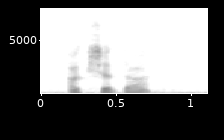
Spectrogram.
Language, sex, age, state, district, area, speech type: Kannada, male, 18-30, Karnataka, Shimoga, rural, spontaneous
